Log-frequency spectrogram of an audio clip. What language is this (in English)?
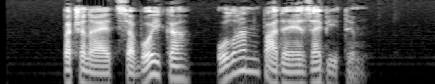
Belarusian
